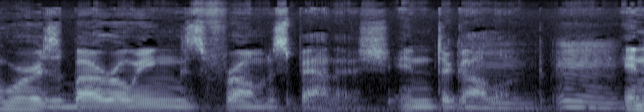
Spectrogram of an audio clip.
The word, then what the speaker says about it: Tagalog: D, for example, those So T and D sound the same. So no. So they would, for example, T, right? So when you say Tagalog, right, including the log, a Tagalog speaker will not say it like that. So say it like so they would say Tagalog. Okay. There's a very slight aspiration of the T, I see. the word initial T, but it's not as pronounced as a North American speaker would.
